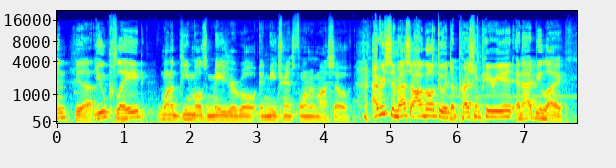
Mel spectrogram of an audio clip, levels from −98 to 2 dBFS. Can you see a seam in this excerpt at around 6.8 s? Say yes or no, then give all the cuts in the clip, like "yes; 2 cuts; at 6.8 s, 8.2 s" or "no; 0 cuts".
no; 2 cuts; at 1.4 s, 4.5 s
